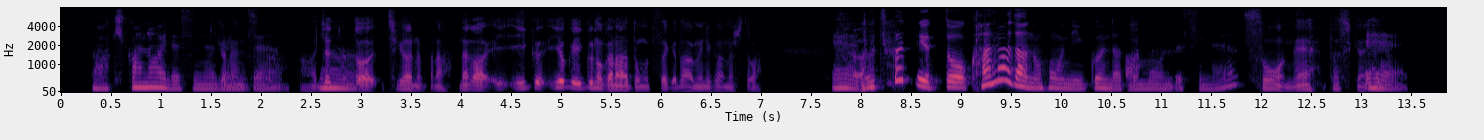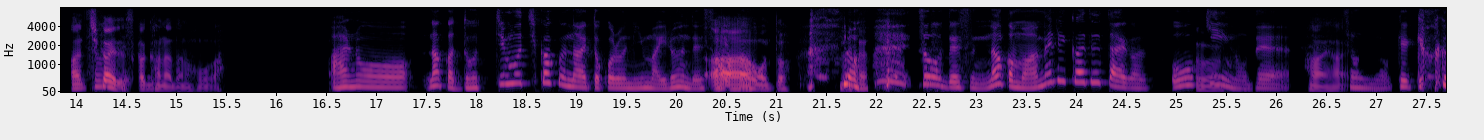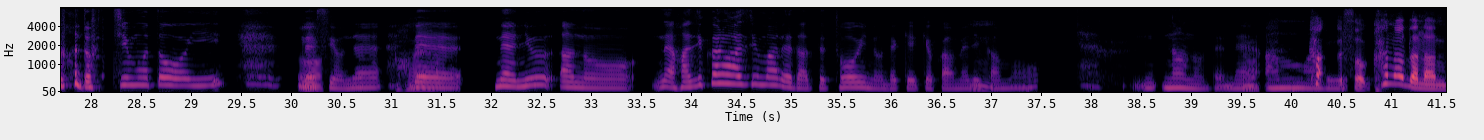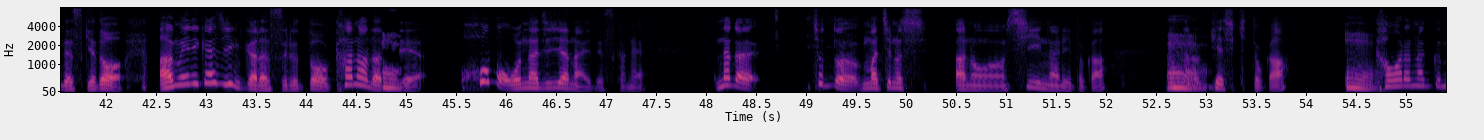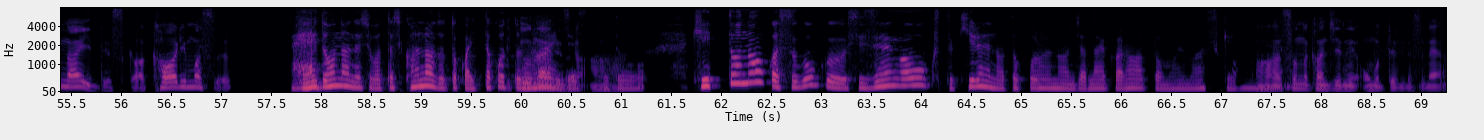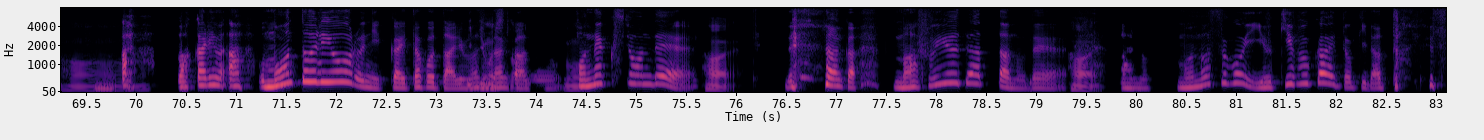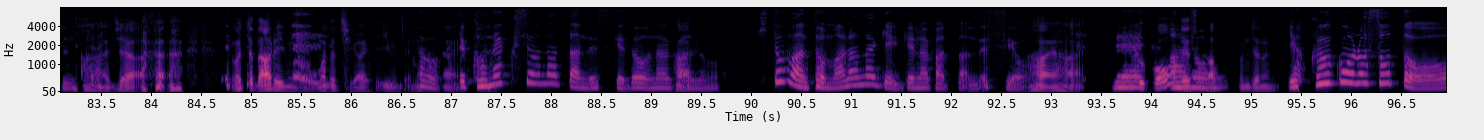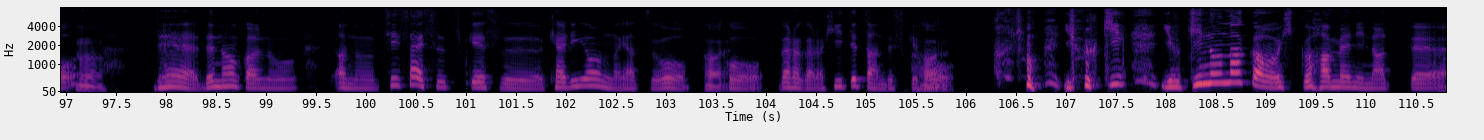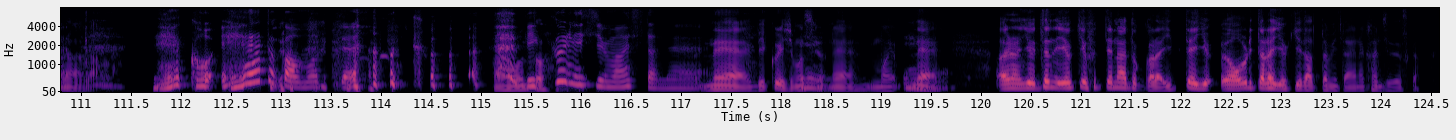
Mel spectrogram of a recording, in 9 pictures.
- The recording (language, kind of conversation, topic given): Japanese, unstructured, あなたの理想の旅行先はどこですか？
- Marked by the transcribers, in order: chuckle; laughing while speaking: "あの"; tapping; chuckle; hiccup; laughing while speaking: "結局は"; other background noise; in English: "シーナリー"; in English: "コネクション"; laughing while speaking: "で、なんか"; laughing while speaking: "だった んですね"; chuckle; in English: "コネクション"; in English: "キャリーオン"; laughing while speaking: "あの、雪"; laughing while speaking: "そ、や"; chuckle; laugh; laughing while speaking: "なんか"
